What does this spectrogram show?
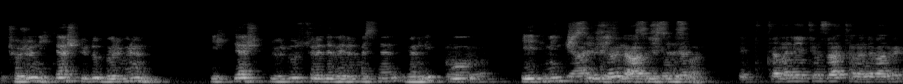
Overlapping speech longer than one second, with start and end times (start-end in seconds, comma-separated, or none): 5.7-6.9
